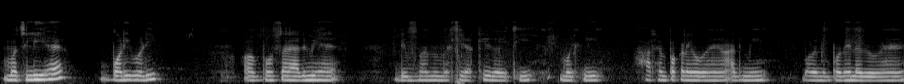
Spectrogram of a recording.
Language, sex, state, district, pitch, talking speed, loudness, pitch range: Hindi, female, Bihar, Madhepura, 195 Hz, 170 wpm, -24 LUFS, 190-205 Hz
